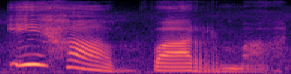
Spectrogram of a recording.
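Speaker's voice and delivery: slow, drawn-out sarcastic reply; sarcastic grimacing reply; grimacing sarcasm. Acted. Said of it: "Elisa irvisti".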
